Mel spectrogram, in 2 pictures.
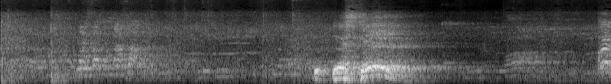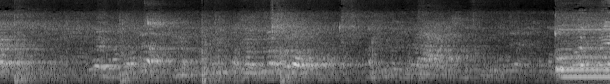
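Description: Young men shout and call out across an echoing court.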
